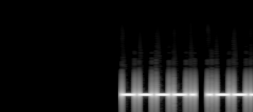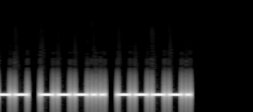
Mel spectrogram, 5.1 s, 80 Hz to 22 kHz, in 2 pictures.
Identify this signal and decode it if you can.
Morse code, heard as a keyed tone, about 28 wpm, 700 Hz. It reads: 9189
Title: Numbers - 4-Digit 28wpm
